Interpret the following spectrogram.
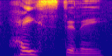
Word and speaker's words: hastily: Duke method yes and then hastily just a bit more of an a sound ok hastily hey still hate hastily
